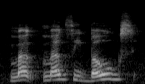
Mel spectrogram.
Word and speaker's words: Muggsy Bogues: I heard Muggsy Bogues after Muggsy Bogues is how it's pronounced.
